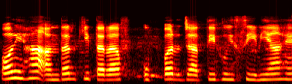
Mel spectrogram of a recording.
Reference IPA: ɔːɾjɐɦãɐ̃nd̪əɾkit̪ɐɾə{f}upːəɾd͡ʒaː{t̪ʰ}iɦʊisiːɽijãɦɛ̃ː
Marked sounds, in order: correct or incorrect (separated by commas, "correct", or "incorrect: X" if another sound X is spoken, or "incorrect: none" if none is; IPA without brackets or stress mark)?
correct, incorrect: t̪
